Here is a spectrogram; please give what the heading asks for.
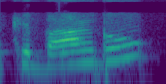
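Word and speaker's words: Kimbangu: the name again Simon kangu k i m b like boy a n like never gu and the brother Simeon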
